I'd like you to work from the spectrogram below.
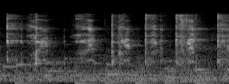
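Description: Chia seeds go into a bowl of vegan pancake batter and get stirred: repeated scraping and clinking of a utensil against the bowl in short, evenly spaced bursts, close and moderately quiet.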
